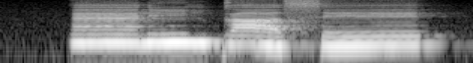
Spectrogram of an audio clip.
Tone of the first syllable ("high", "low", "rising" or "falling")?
high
